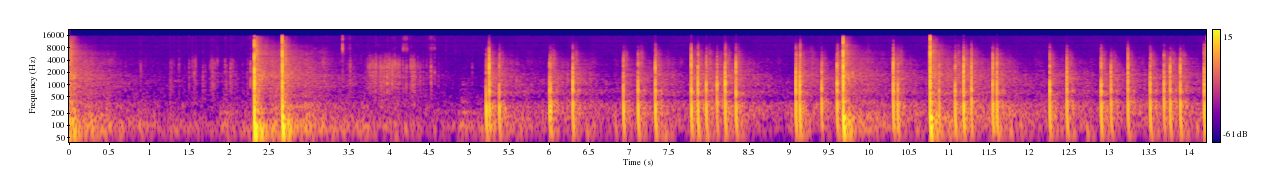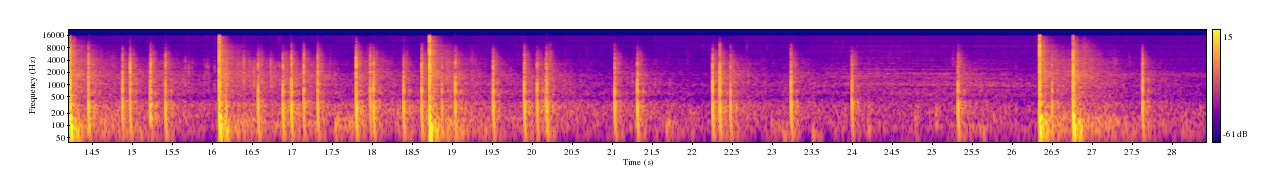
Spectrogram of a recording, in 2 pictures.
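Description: Aerial fireworks shells bursting at a distance of a few blocks: a rapid, irregular run of sharp bangs, each trailing a rumbling echo, thinning out briefly near the end.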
